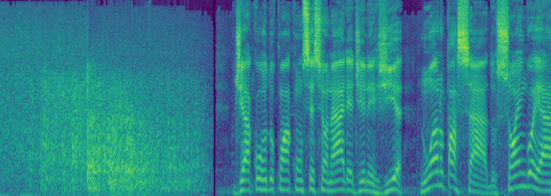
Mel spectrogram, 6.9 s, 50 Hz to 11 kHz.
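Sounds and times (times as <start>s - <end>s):
steady rain in Goiânia Brazil: 0.0s - 2.7s
thunder crack after a lightning strike in Goiânia Brazil: 0.2s - 2.7s
speech: 3.0s - 6.8s.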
